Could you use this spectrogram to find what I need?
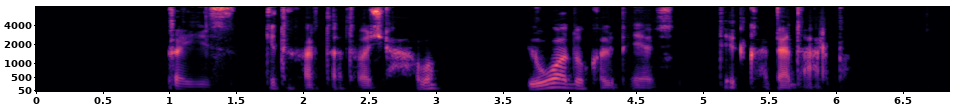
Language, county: Lithuanian, Vilnius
